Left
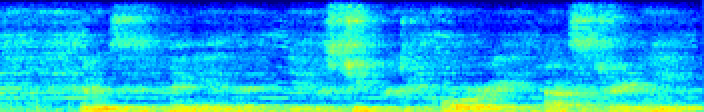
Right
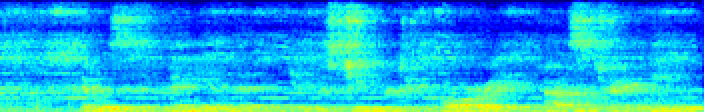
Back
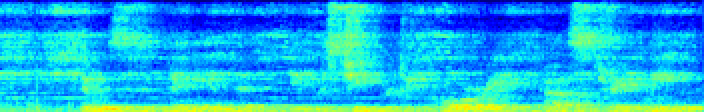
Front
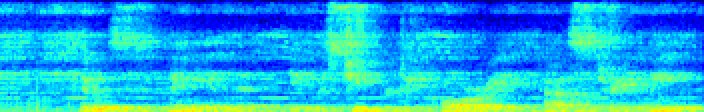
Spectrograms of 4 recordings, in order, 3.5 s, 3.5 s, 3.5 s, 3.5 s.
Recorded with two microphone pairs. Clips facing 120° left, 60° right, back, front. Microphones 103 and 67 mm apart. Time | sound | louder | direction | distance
0.4 | a man speaking | left 4 dB, front 1 dB | 65° left | 2 m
